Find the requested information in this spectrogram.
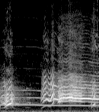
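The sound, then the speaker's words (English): A pair of lean gray coyotes howls and yips in a pen at a wildlife rescue compound on a sunny summer morning. The howls are sustained and wavering, with overlapping voices and brief yips, loud and continuous throughout. “a sort of running conversation with a pair of lean, lively gray coyotes”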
